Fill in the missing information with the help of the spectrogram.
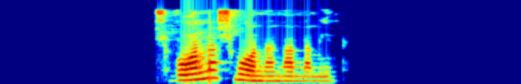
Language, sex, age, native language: Icelandic, female, 40-49, Icelandic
